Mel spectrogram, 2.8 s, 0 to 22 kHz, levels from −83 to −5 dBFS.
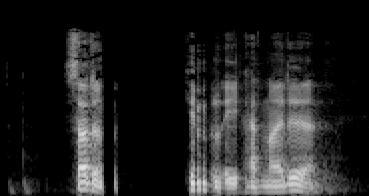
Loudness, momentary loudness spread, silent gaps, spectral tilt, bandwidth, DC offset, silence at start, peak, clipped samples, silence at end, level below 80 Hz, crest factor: -23 LUFS; 7 LU; 1.01-1.37 s; -5 dB/octave; 12.5 kHz; under 0.1%; 0.5 s; -4 dBFS; under 0.1%; 0.35 s; -62 dBFS; 20 dB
